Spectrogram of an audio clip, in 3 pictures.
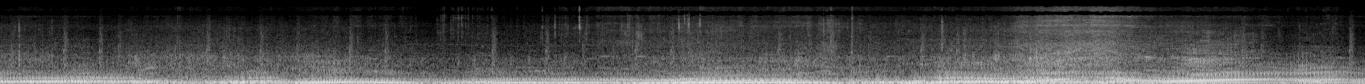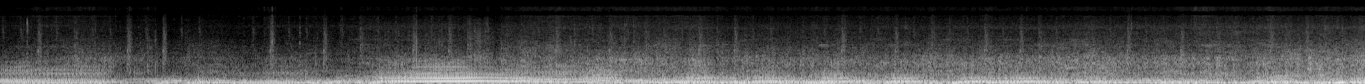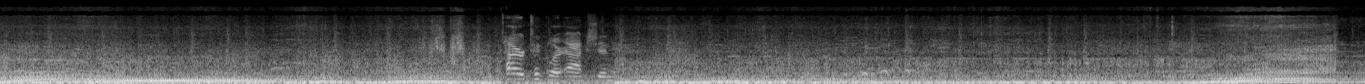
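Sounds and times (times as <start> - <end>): off-road engines revving: 0.0 - 40.9.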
